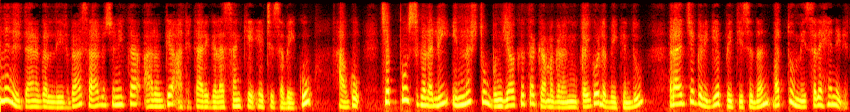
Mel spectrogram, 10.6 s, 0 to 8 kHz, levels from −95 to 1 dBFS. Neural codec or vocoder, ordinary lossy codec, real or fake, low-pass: codec, 24 kHz, 0.5 kbps, DualCodec; none; fake; 7.2 kHz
